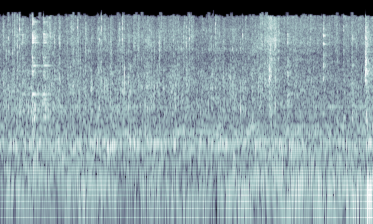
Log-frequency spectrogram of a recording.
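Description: Egg frying in oil on a flat steel griddle, a steady sizzle, with a couple of short knocks from a metal spatula on the griddle near the end.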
